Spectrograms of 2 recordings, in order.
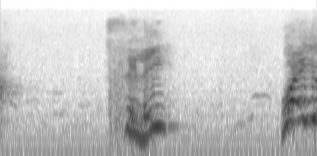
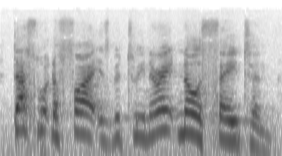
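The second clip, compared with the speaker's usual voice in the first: ordinary talk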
